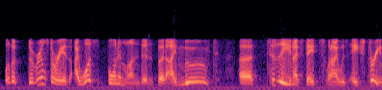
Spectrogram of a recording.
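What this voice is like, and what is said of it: English-sounding accent. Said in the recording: “where is that accent from? England? Australia?”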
